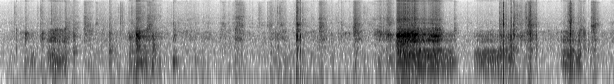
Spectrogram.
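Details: Shiba Inu dogs playing tug of war indoors, growling in uneven rough bursts, loudest near eight seconds, with brief whimper-like notes, scuffling and sharp knocks between growls.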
